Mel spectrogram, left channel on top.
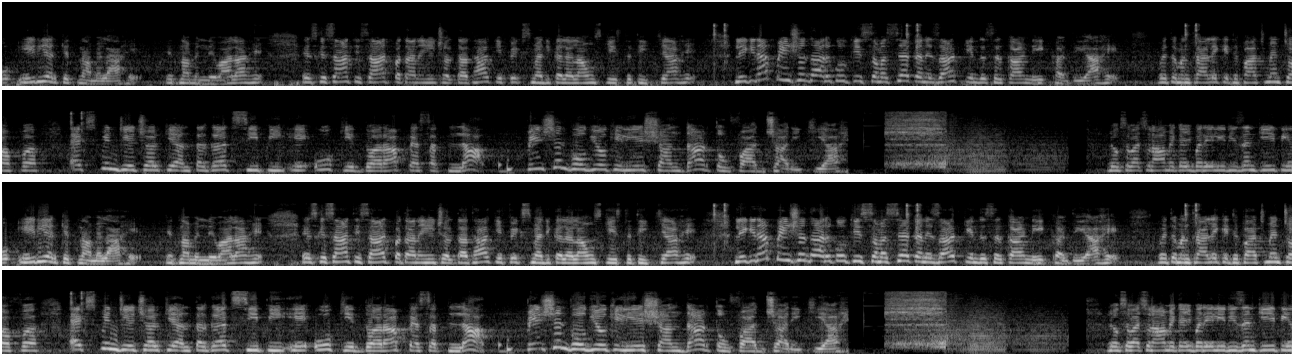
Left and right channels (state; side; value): quieter; left; 7.1 dB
